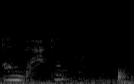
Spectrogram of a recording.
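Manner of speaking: hushed whisper, rocking rhythm. Acted. Son rocking his old mother, whispered softly.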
